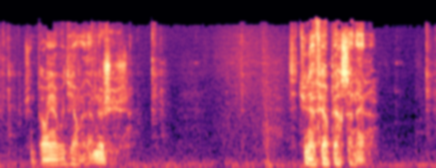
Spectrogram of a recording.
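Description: A middle-aged man speaks calmly and close by, in short phrases.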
